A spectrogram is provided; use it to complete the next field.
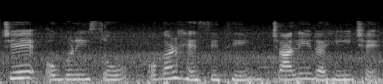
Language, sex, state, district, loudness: Gujarati, female, Gujarat, Gandhinagar, -17 LUFS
